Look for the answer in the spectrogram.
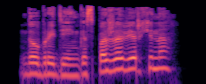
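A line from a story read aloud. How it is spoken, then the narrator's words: Calm. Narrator (Russian): спокойно сказал он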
